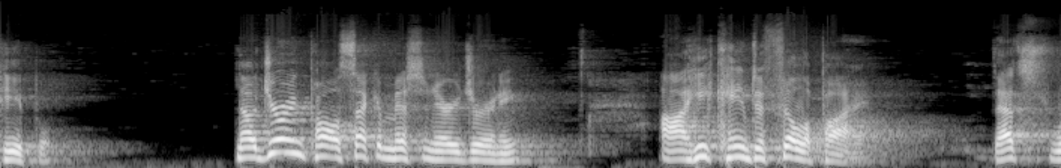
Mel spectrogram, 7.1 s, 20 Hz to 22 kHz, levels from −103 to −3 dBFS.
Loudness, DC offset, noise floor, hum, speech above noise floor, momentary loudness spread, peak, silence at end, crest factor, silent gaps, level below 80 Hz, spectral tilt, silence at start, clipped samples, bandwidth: -16 LUFS; under 0.1%; -67 dBFS; none; 51 dB; 10 LU; -4 dBFS; 0 s; 14 dB; none; -60 dBFS; -6 dB/octave; 0 s; under 0.1%; 11.5 kHz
